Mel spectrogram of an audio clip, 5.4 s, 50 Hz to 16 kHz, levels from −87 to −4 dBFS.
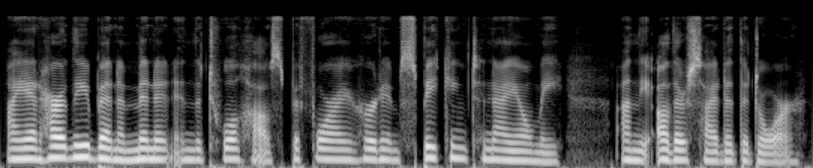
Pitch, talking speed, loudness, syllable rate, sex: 175 Hz, 265 wpm, -19 LUFS, 6.7 syllables/s, female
